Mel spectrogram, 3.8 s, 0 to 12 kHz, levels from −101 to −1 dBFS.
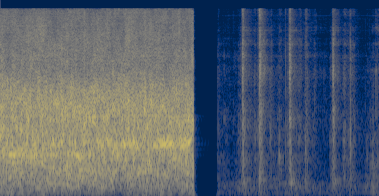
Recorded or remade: remade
